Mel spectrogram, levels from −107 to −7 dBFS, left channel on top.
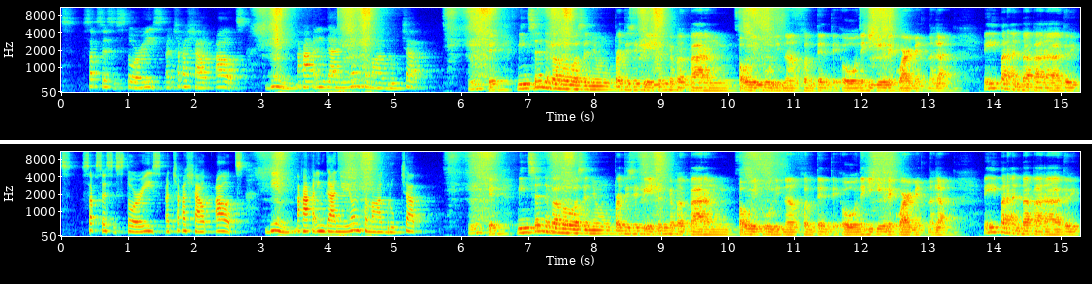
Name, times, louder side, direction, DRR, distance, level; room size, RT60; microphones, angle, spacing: voice 1, 0.0-5.3, right 6 dB, 75° right, 9 dB, 0.3 m, -33 dB
sound 1, 2.9-3.5 4.1-4.8 5.7-6.6 7.1-7.8 8.5-9.1 10.1-11.1 12.0-12.6, left 7 dB, 40° left, 0.4 m, -29 dB
voice 2, 6.1-15.2, equal, 10° right, -2 dB, 0.7 m, -28 dB
5.3 x 2.9 x 2.2 m, 0.69 s
head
